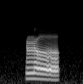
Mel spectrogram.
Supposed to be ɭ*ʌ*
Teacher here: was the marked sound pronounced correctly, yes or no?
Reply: yes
